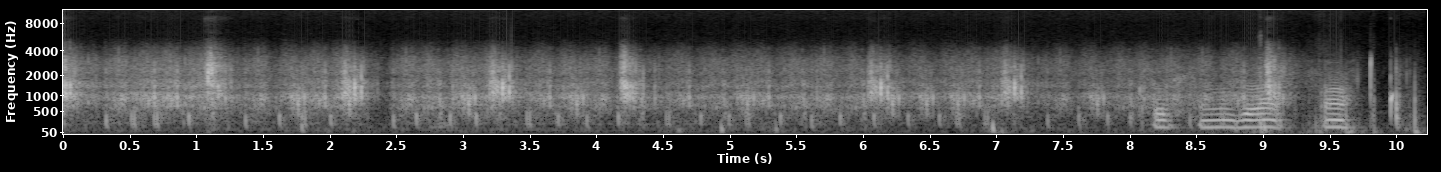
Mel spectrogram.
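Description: Digging crunches in quick, repeated bursts.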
